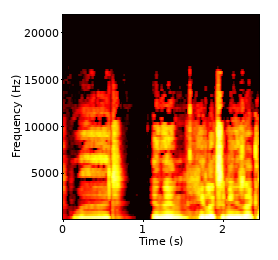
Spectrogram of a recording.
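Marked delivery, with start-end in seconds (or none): 0.1-0.7 tiny high breathy meme what; meme kid what. Retold or imitated. Copying the little meme kid's high soft what. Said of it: "Like that meme with that little kid".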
